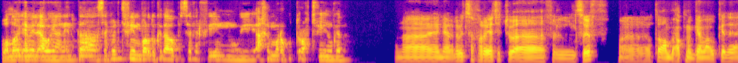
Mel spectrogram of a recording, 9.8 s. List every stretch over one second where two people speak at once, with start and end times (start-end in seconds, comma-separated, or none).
none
